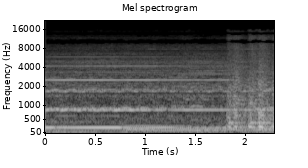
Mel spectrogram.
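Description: Live rock band with electric guitars and bass guitar holding sustained notes; the low bass note steps down about a second in, and the drum kit comes back in with heavy hits near the end.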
